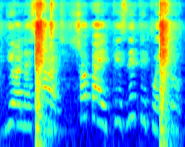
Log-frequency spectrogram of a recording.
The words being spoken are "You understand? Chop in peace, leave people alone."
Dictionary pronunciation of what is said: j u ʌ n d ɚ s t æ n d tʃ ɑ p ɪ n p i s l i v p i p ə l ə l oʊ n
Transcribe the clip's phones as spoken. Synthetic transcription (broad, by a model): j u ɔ n d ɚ s t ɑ n d ʃ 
